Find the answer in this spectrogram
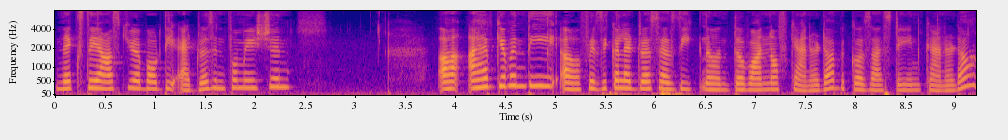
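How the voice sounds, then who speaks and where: A woman's high-pitched voice with a Punjabi accent. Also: lively intonation, fairly quick pace. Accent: Indian English (Punjabi). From India (Punjab). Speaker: nurse. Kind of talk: tutorial. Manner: halting, many fillers.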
